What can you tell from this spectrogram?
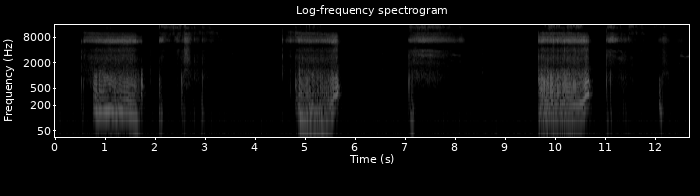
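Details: A pug snoring: three loud, rattling snores, each about a second long, with softer snorting breaths between them, typical of a flat-faced dog.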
